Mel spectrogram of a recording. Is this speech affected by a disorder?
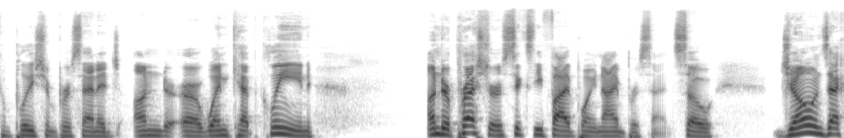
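No.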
